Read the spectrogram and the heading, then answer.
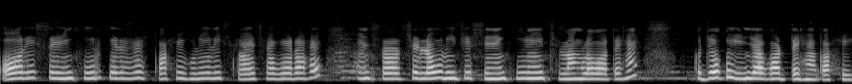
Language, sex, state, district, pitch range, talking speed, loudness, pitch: Hindi, female, Chhattisgarh, Bilaspur, 255-280 Hz, 210 wpm, -17 LUFS, 275 Hz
